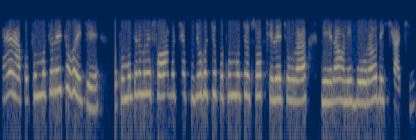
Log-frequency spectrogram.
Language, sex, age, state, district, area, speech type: Bengali, female, 30-45, West Bengal, Paschim Medinipur, urban, conversation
